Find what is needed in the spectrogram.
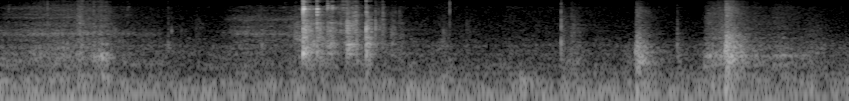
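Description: Plastic model kit parts and their clear plastic bags being handled in the kit box: a short rustle about a second and a half in, then a few light clicks of plastic near the end.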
